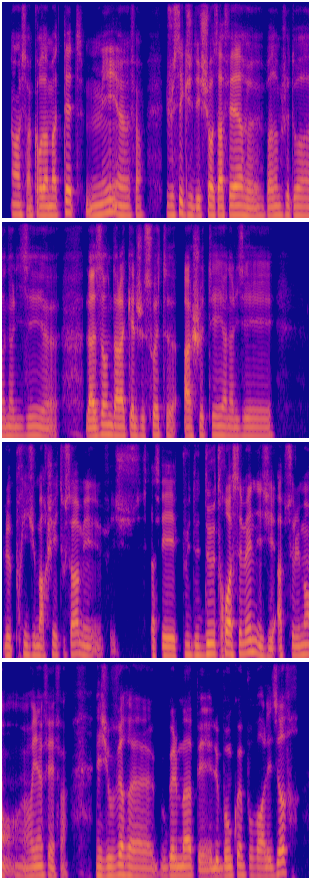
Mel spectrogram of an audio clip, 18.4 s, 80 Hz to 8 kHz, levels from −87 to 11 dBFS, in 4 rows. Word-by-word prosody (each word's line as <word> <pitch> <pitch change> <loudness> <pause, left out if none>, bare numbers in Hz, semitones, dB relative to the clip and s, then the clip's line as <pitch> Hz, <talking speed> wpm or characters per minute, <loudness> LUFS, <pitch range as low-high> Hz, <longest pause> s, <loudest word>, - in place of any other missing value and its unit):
Non, 135 -1 +2
c'est 130 - -5
encore 120 +1 +1
dans 120 0 +5
ma 120 0 +3
tête, 150 +5 +1
mais, 135 +5 +1
heu, 125 -1 +2
enfin, 120 0 -6 0.3
je 125 0 -2
sais 130 +5 +2
que 130 - -5
j'ai 125 - -1
des 115 - 0
choses 125 +1 +3
à 120 - +7
faire, 125 0 +5
heu, 120 +1 -2
par 115 - -1
exemple, 125 0 -1
je 125 - -2
dois 120 0 -1
analyser, 120 +1 -3
heu, 110 0 -5 0.4
la 115 0 +6
zone 135 +3 +1
dans 125 -1 +4
laquelle 120 0 +3
je 115 0 -1
souhaite, 125 +1 -3
heu, - - -5
acheter, 125 +1 +1
analyser 115 0 -4 0.5
le 125 -1 -1
prix 135 +4 -7
du 125 0 -4
marché 120 +3 -1
et 125 - -7
tout - - -15
ça, 135 +1 +2
mais 120 -4 -4
fé - - -19
ch - - -15 0.2
ça 115 - -3
fait 120 -1 +4
plus 135 -1 -3
de 125 0 -2
2-3 140 +3 +4
semaines 145 +4 +1
et 125 - 0
j'ai 110 -1 -3
absolument 120 0 -3
rien 120 +1 +2
fait 125 -2 -2
enfin - - -9 0.4
et 120 - +1
j'ai 115 +1 -1
ouvert, 125 +2 +3
heu, 110 -2 -1
Google 120 +2 -1
Maps 120 0 +3
et 100 +1 -3
Le 110 0 +2
Bon 115 +2 +1
Coin 130 +1 -2
pour 120 -1 -9
voir 115 -1 -1
les 115 +3 -3
offres, 155 - 0
120 Hz, 225 wpm, -23 LUFS, 115-130 Hz, 0.5 s, à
